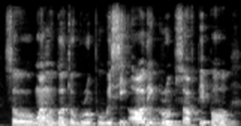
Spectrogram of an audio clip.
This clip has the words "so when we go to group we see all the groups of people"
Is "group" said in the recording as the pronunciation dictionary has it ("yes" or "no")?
yes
